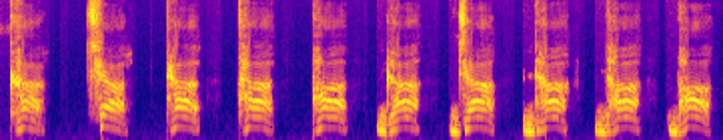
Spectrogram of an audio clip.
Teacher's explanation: వాయువు ఎక్కువగా విసర్జింపబడుతుంది కాబట్టి వాడికి మహాప్రాణాలు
